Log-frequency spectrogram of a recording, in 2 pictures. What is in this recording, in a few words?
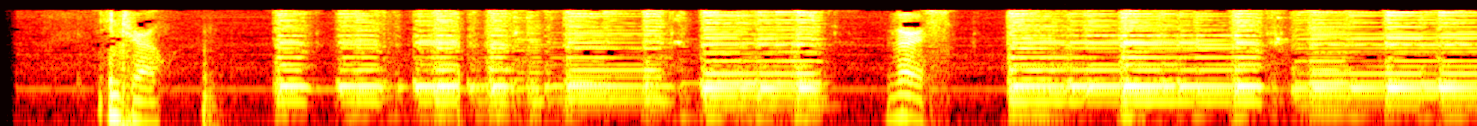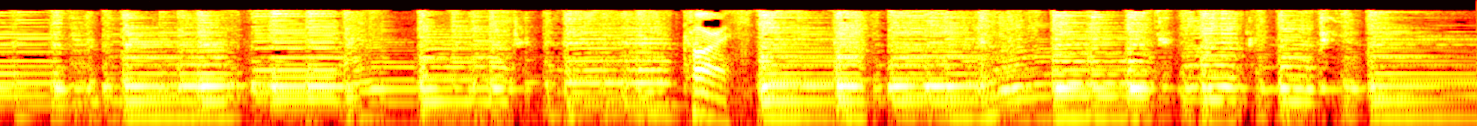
two step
